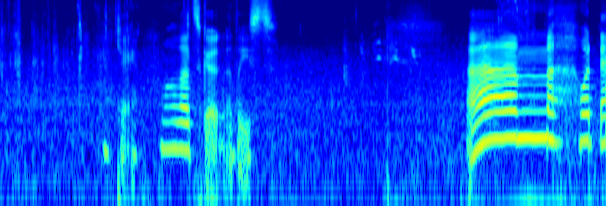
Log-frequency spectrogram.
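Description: A young woman speaks close to a microphone, with a drawn-out exclamation.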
